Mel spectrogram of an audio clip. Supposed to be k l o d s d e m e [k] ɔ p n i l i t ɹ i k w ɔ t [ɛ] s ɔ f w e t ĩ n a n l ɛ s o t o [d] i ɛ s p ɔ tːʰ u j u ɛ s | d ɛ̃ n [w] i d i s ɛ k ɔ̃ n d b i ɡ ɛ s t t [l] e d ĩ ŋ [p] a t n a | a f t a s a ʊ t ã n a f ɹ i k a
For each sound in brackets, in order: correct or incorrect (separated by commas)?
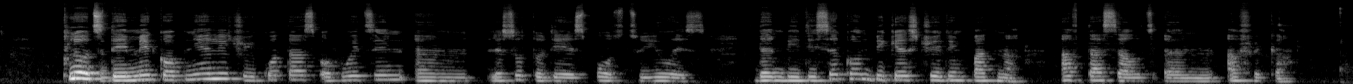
correct, incorrect, correct, incorrect, incorrect, correct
